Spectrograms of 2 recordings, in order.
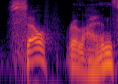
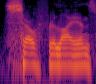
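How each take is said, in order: First: The word self is said with marked emphasis. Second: The word self is said plainly, without emphasis. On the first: Reliance on the divine higher Self. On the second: Reliance on the ordinary individual self.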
